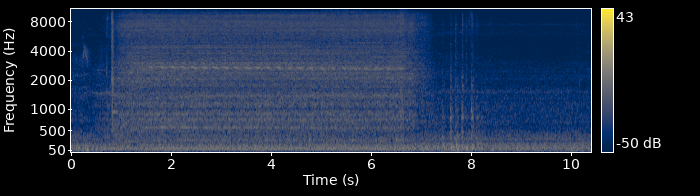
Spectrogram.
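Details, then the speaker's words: Subaru XT bought cheap cranks at a quick, even rate for about six seconds without catching, then stops; cranks but won't fire. Owner initially feared low compression, but a test shows compression, just a little tired; rod knock or a holed block suspected. "this thing will even start or run doesn't sound like there's compression to"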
